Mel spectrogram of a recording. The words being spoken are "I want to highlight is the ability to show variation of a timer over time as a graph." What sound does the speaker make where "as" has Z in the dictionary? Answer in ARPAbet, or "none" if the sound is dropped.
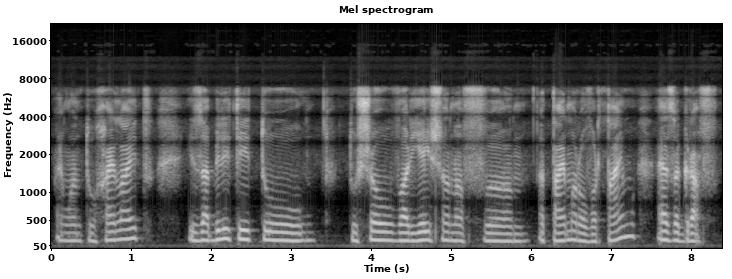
Z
